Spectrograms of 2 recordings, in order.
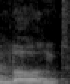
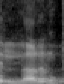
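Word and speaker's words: learned: और जो तुमने पढ़ लिया है, जैसे किताब पढ़ लिया, आई हैव लर्न्ड, तो वो बढ़ जाएगा लर्न्ड। तो ये लर्न्ड है और ये लर्निड है, इसे लर्निड बोलते हैं, लर्न्ड नहीं, लर्निड, ठीक है ना।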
